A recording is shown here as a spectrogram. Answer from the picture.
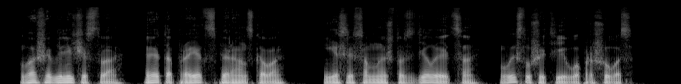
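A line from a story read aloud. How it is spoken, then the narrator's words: Plain. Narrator (Russian): сказал Безбородко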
